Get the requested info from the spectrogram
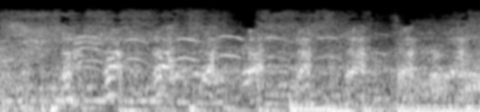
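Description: Short bursts of high-pitched laughter over background music.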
